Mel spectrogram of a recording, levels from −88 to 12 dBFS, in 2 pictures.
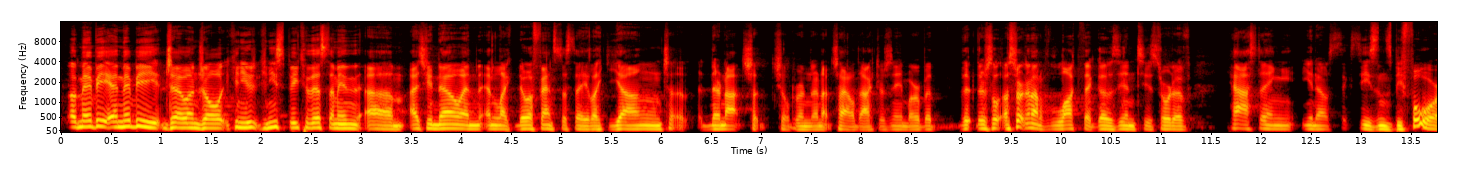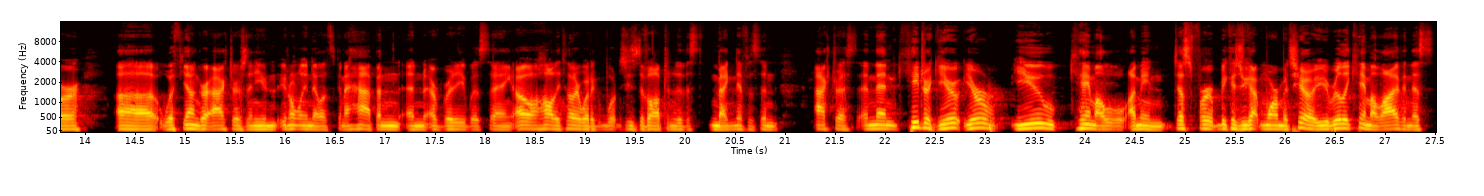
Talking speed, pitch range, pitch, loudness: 240 wpm, 110-130 Hz, 115 Hz, -21 LUFS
